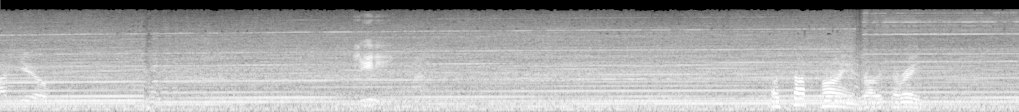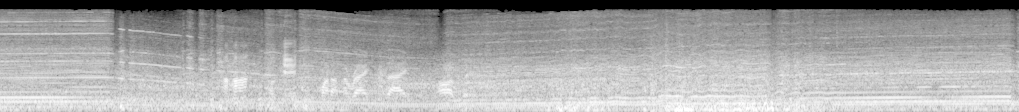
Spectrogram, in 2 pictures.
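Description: A racing car engine roars at high revs, shifting gears as it speeds up and brakes.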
